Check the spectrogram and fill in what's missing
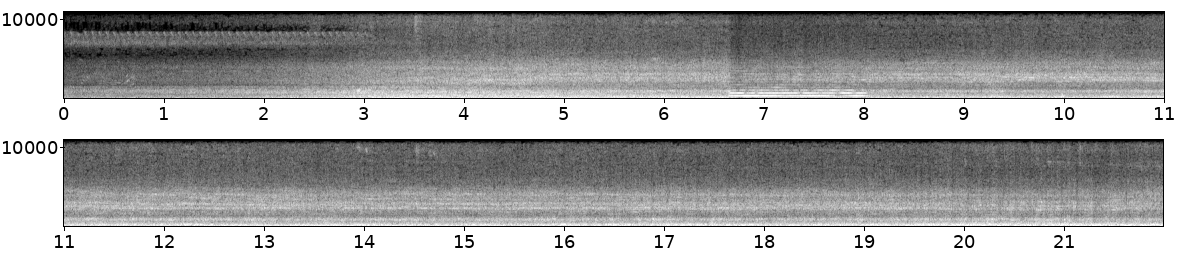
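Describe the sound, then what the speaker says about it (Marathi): Konkan Kanya Express passenger train arriving at night on the Konkan Railway, a loud, steady rumble of rolling wagons that builds after a quieter start, with a brief two-tone horn blast partway through. "स्पेशल ट्रेन आले"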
